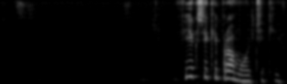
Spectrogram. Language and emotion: Russian, neutral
